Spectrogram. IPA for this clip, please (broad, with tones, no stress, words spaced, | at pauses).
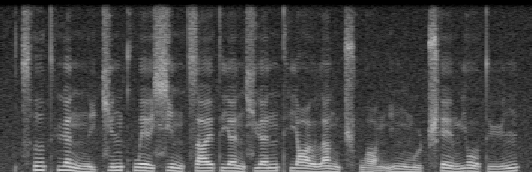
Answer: t͡sʰɹ̩˥t̪ʰɥɛ˥˩n n̪ḭ˨˩t͡ɕy˥nkʰwe˥˧ɪ̯ ɕi˥˩nt͡sa˥ɪ̯t̪jɛ˥˩n ɕɥɛ˥nt̪ʰjɑ˥˧ʊ̯la˥˩n ʈ͡ʂʰwɑ̰˨˩ŋ i˥˩ŋmṵ˨˩ ʈ͡ʂʰe˥˧ɪ̯mjo˥˩ʊ̯t̪y˧˥n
